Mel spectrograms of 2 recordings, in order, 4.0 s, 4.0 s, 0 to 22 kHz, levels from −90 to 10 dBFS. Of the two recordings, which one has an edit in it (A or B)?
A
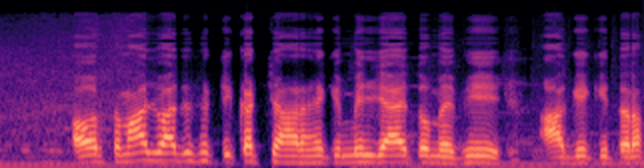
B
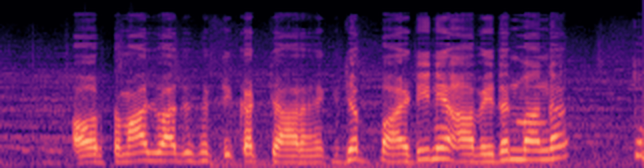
B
